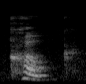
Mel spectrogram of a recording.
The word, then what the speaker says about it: Coke: This word is pronounced Coke, Coke, Coke, Coke. So as you can see, we've got two syllables, not one, and it's an O sound, O. So you've got a diphthong again.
